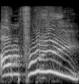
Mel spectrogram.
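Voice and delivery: joyful, exultant, very high, loud shout.

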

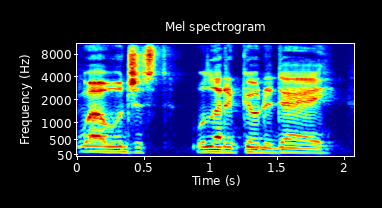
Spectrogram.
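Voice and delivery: throaty put-on voice. Retelling a movie scene where Bob waives a rule: throaty Bob impression. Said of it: "That's a really good Bob impression".

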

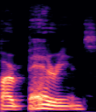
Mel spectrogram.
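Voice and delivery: quiet muttering under the breath. Muttering a remark under the breath while in character: muttered under breath. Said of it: "under my breath".

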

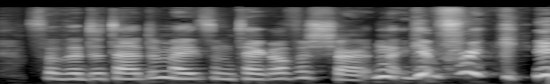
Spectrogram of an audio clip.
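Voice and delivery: cracking up, talking through heavy laughter. Trying to retell a plot point normally, the speaker keeps laughing hard while talking. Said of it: "how hard you're laughing".

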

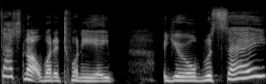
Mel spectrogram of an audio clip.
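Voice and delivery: clumsy, very bad British accent. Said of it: "that was just my very bad British accent".

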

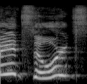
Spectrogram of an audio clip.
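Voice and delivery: squeaky puzzled voice.

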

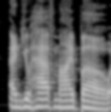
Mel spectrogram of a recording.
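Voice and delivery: ordinary talk, nothing marked

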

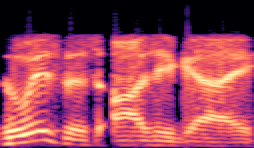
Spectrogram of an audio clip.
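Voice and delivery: ordinary talk

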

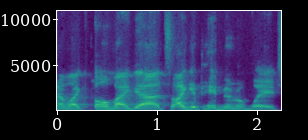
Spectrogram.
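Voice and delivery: ordinary talk

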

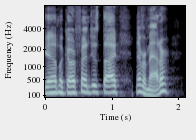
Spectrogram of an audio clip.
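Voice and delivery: put-on sobbing voice. Retelling a guy interviewed after a match, imitating someone crying. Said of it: "crying like".

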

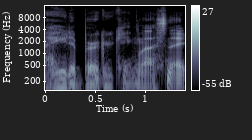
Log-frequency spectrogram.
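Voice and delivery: soft, muttered aside under the breath. Retelling a producer's remark during a long meal: imitating Donnie muttering under breath. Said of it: "saying under his breath".

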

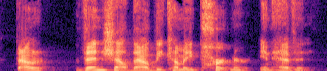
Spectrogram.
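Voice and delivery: ordinary talk

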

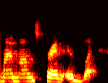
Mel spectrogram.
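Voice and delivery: normal talking voice

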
